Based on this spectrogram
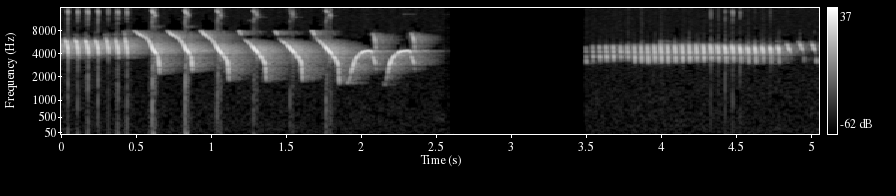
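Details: Gloster canary, singing to excite fellow canaries: a fast chirping series followed by sweeping looped notes, a pause, then a smooth steady high trill.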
